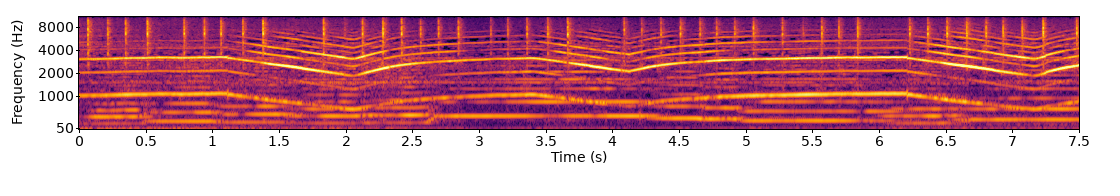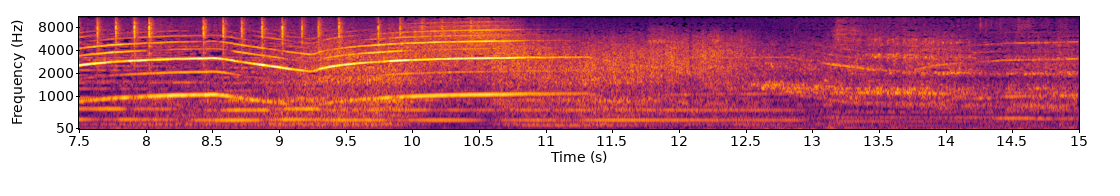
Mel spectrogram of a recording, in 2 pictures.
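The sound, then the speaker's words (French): Police sirens wail in repeated rising-and-falling sweeps over the roar of cars in a long film car chase. The sound is loud and continuous throughout, with rougher engine and tyre noise building in the second half. “La course poursuite qui dure un certain temps, qui est assez longue.”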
